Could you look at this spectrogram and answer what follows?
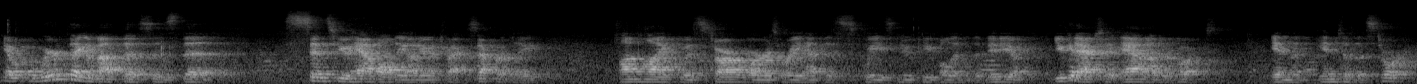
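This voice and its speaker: A man's voice: fairly low pitch, normal speed, sharp tone. A man casually putting questions to a panel from the audience. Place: convention panel room, away from the mic. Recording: very echoey hall, distant mic, noise.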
